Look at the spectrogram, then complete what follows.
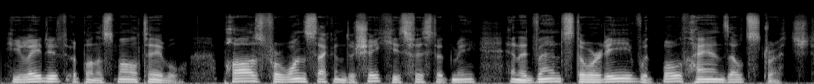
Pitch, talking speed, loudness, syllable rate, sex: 115 Hz, 185 wpm, -17 LUFS, 5.1 syllables/s, male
